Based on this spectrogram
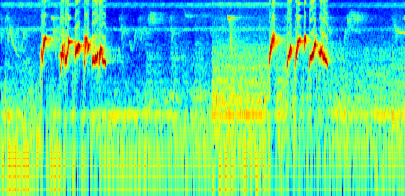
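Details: Red-whiskered bulbul song in southern Thai style, played to stimulate and train birds: two bright phrases, each a rising whistle followed by quick warbled notes, separated by a pause; steady electrical hum beneath.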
